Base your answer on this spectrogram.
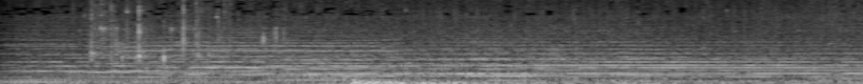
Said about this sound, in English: She turns to the window. Outside, it begins to rain.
